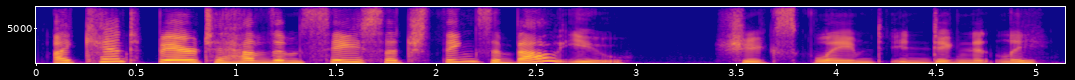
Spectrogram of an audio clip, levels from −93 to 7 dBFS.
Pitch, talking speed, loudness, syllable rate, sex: 230 Hz, 165 wpm, -19 LUFS, 4.4 syllables/s, female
